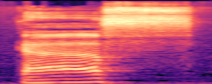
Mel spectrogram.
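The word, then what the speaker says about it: ق: জিহ্বার মানে শুরু হলো, এই জায়গাটা হলো গলা, আর এখান থেকে জিহ্বার গোড়া শুরু হয়ে এই পর্যন্ত কাজ করবে। ওকে ইনশাল্লাহ। ওকে, আমরা আবার যাচ্ছি ওখানে, লক্ষ্য করুন। হ্যাঁ, ওকে, আমি আবার বলছি, কফ। ওকে, আমি আবার বলছি, কফ। সবাই বারবার বলতে থাকুন, ক ক ক ক ক, এভাবে আওয়াজটা হবে।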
